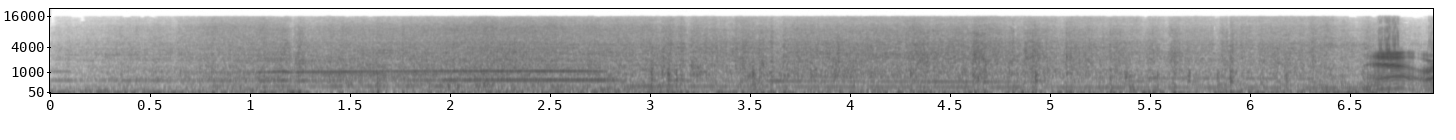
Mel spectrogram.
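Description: A Ford Mustang GT accelerates hard through its gears, the loud engine tone climbing steadily and dropping at a shift before rising again, with heavy wind rush throughout.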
